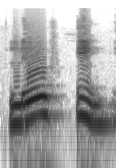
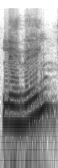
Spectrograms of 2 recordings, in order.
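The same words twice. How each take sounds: First: लिविंग slowly in two parts, "liv - ing"; slow two-beat लिविंग; split into syllables. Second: Said in the usual way. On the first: Shown as a demonstration. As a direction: break लिविंग after the v, each part drawn out. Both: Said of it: "इसमें टू syllables हैं".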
